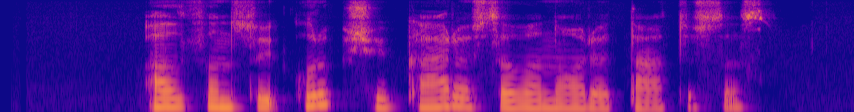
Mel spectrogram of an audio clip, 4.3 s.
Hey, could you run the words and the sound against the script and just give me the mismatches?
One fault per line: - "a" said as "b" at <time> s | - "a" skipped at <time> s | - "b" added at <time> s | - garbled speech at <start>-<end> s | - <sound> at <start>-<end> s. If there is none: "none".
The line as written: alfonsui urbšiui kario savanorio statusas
none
